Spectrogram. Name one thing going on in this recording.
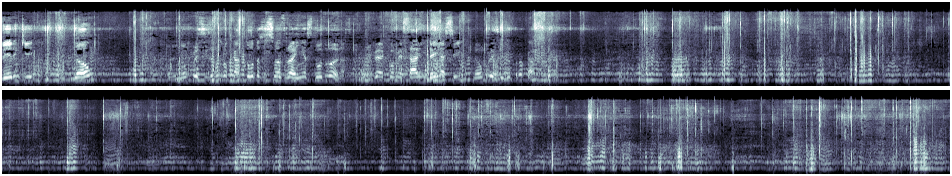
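Many bees buzz loudly and steadily close by.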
